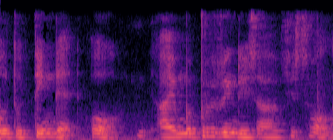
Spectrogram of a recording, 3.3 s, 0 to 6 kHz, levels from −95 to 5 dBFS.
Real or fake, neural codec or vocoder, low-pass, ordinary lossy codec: real; none; 5.4 kHz; AAC, 48 kbps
